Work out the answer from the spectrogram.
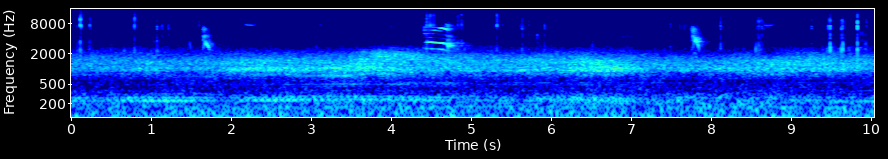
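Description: Backyard birds give short calls three times, with a harsher several-note call in the middle, over a steady low outdoor rumble. Scattered light clicks run underneath.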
